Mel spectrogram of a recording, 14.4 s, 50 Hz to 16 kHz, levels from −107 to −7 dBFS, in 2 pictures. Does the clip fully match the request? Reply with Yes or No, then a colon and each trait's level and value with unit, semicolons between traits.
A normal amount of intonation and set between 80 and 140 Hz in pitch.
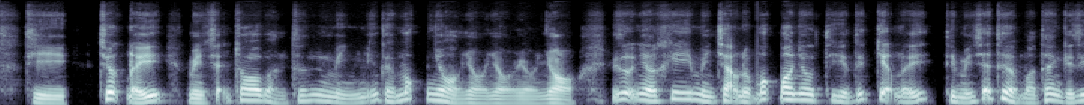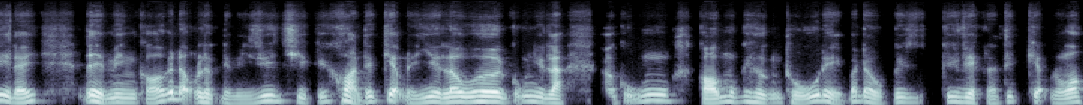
No: wide, 6.0 semitones; low, 135 Hz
